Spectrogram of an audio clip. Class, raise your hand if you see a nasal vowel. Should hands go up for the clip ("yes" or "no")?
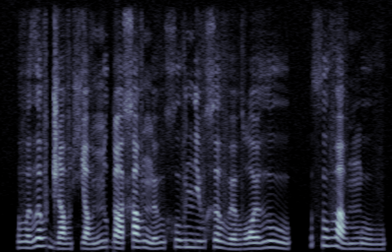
no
